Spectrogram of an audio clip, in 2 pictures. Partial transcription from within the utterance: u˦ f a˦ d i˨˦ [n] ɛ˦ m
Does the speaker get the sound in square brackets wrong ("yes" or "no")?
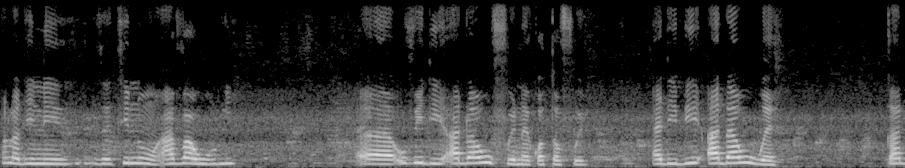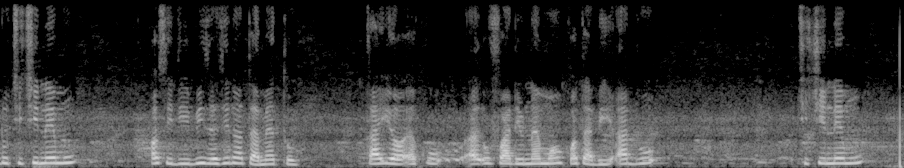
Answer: no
